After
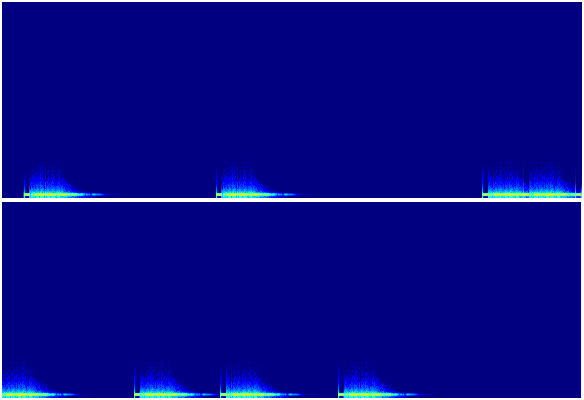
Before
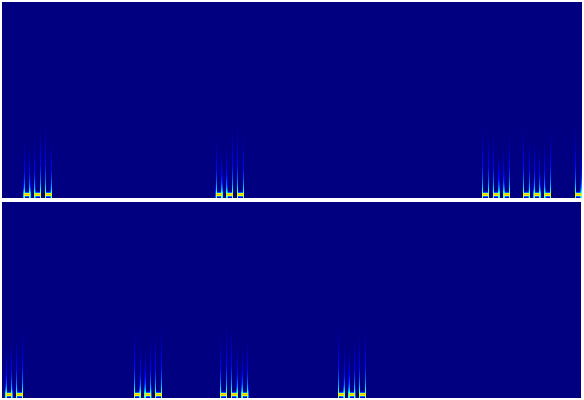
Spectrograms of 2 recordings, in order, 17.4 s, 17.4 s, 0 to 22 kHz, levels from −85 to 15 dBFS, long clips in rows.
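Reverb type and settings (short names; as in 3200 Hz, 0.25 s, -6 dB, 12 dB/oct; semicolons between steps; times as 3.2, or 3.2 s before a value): plate-style reverb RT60 0.88 s, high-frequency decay 0.95×, pre-delay 90 ms, DRR -7 dB; gain -11.5 dB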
